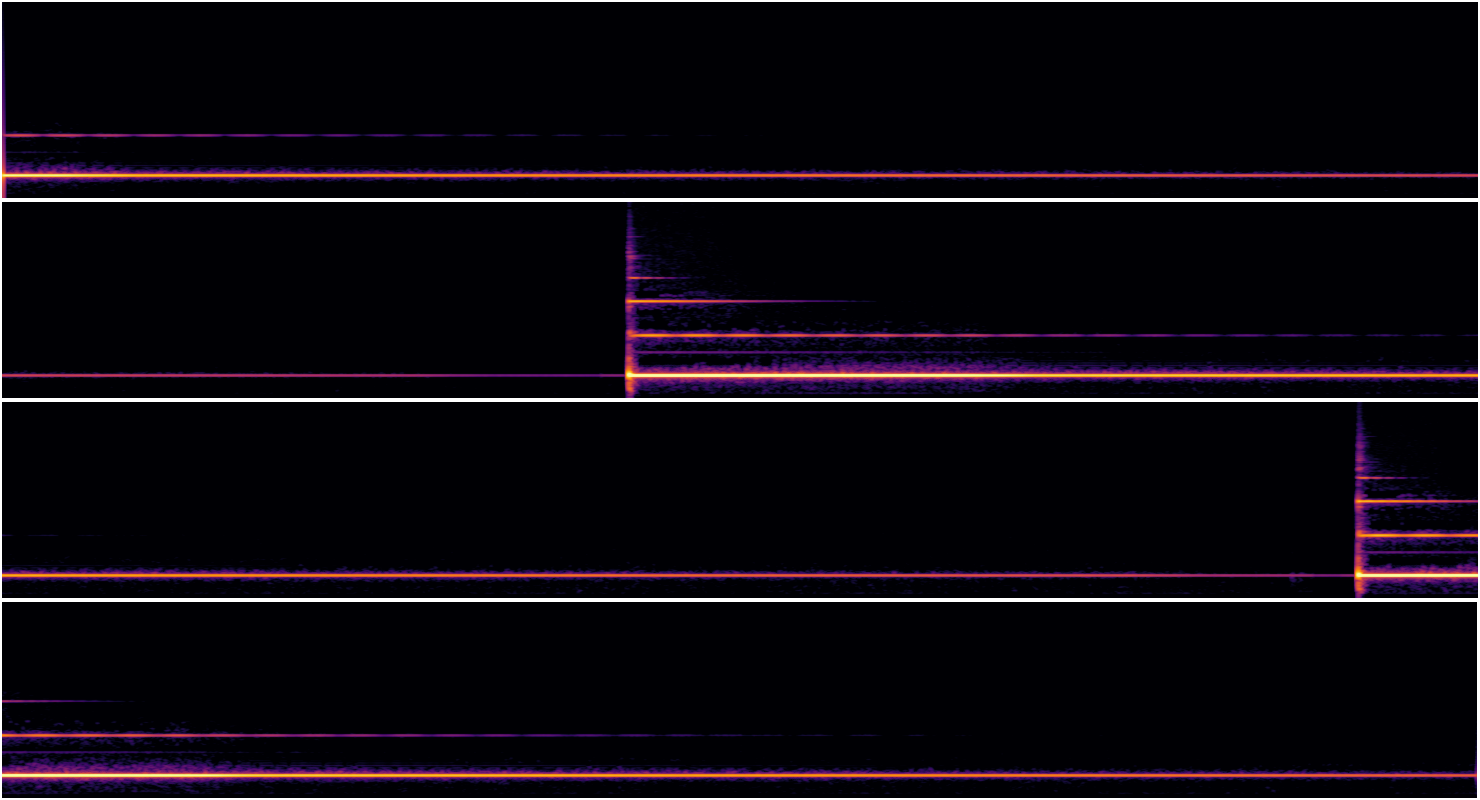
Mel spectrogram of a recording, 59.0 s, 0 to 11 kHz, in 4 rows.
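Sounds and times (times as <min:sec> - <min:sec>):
singing bowl struck and ringing: 0:00.0 - 0:14.0, 0:21.0 - 0:41.0, 0:43.1 - 0:59.0.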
